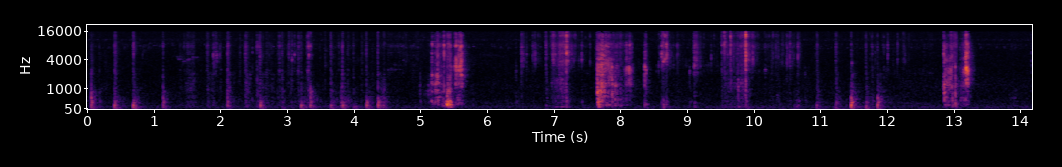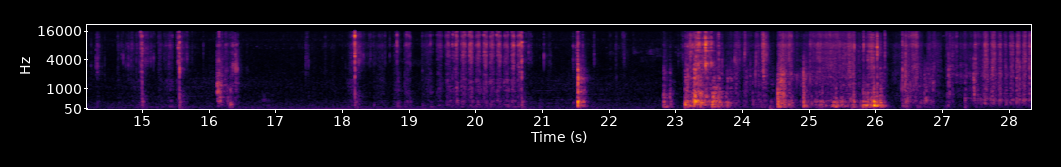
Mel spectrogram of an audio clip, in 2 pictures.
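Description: Sand being rammed into a small box with a wooden stick and scraped off with a metal blade: irregular taps, knocks and short scrapes. In the last few seconds, a longer stretch of paper rustling and crinkling.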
